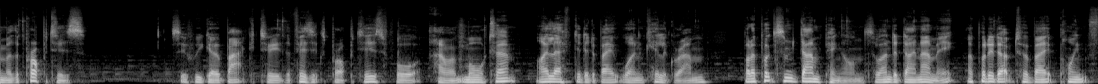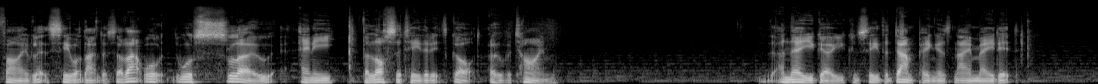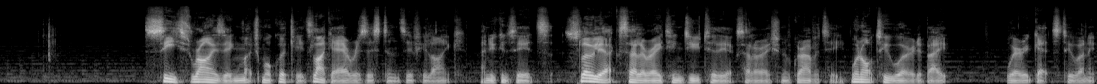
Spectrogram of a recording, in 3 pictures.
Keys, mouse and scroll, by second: 0.1 click, 2.7 click, 4.2-4.9 scroll up 1, 4.9 scroll down 1, 5.0 scroll up 1, 8.4 click, 9.9 click, 14.4 space, 21.1 space, 21.2 shift+middle click, 22.7-23.0 scroll up 1, 26.4 scroll up 1.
